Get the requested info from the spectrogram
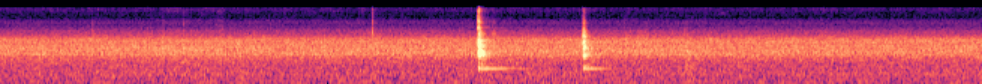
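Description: Two sharp metallic clinks about a second apart, about halfway through, each ringing briefly, as metal hand tools knock against the sheet-metal casing of an air conditioner's outdoor unit. Under them is a steady rushing background noise.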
